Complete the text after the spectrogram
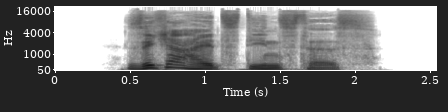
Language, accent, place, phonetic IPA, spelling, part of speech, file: German, Germany, Berlin, [ˈzɪçɐhaɪ̯t͡sˌdiːnstəs], Sicherheitsdienstes, noun, De-Sicherheitsdienstes.ogg
- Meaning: genitive singular of Sicherheitsdienst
